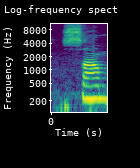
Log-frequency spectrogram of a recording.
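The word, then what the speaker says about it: psalm: है तो यह बनेगा पी छोड़ देना हमने साइलेंट रखना है इसको शाम पढ़ेंगे इसको शाम शाम होता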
